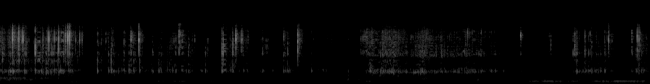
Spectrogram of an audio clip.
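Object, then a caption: Small plastic beads in a plastic tub. Fingers dig into and stir many small plastic perler beads inside a clear plastic tub. Bright, dense clicking and crunchy rattling comes in bursts, with short pauses between stirs. The sound sits almost entirely in the high range, with no low end, and each click dies away almost instantly.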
